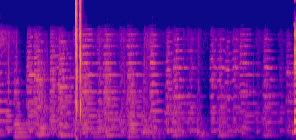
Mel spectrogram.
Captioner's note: computer mouse clicks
